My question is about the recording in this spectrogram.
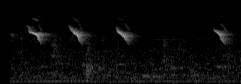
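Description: Chicken giving three short, high-pitched calls, each falling in pitch, about half a second apart.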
